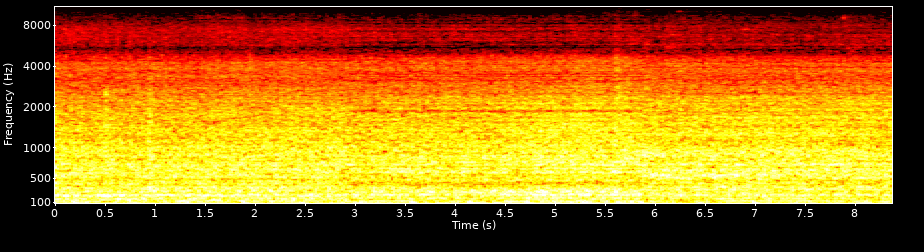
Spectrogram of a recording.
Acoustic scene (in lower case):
street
